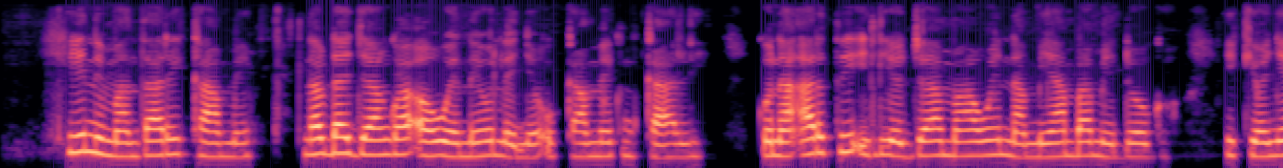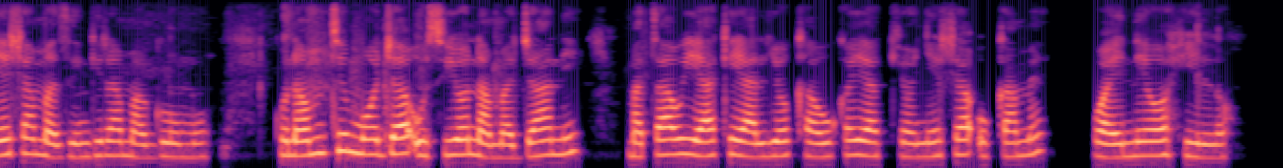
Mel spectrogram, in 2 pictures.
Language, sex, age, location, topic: Swahili, female, 25-35, Nakuru, health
